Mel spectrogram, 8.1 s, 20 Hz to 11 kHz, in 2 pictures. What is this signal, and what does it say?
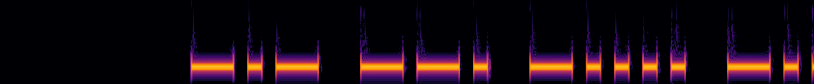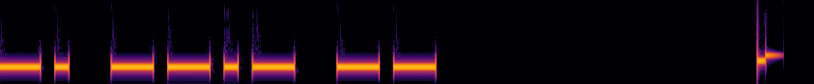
Morse code, heard as a keyed tone, about 17 wpm, 700 Hz. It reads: KG6CQM
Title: USA Call Signs - 6 Characters - 6x Character Spacing - 17wpm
